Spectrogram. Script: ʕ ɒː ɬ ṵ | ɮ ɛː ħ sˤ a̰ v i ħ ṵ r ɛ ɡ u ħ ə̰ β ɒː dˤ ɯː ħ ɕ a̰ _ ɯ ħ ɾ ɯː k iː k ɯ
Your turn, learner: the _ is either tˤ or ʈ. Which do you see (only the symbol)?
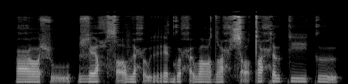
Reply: tˤ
